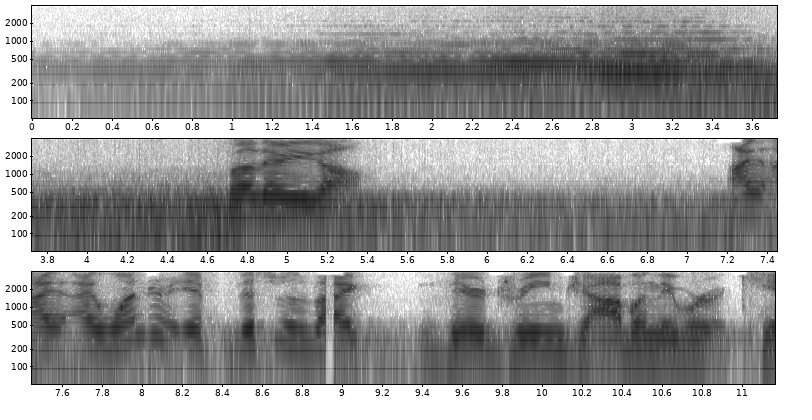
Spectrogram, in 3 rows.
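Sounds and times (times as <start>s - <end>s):
train horn blast: 0.0s - 5.6s
rumble of passing train: 0.0s - 11.1s
speech: 4.7s - 5.5s, 7.2s - 11.1s.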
